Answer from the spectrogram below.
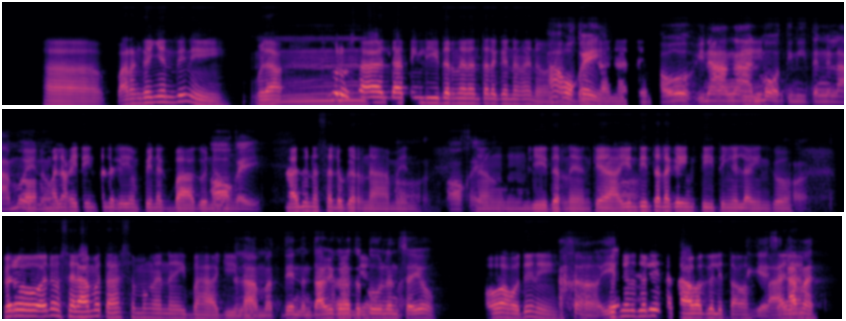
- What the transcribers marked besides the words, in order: drawn out: "Hmm"; laugh
- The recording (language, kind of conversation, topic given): Filipino, unstructured, Ano ang palagay mo sa kasalukuyang mga lider ng bansa?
